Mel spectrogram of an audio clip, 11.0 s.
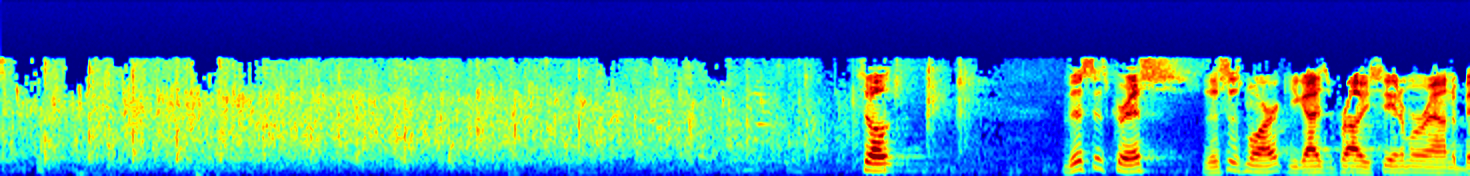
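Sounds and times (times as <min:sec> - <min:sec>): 
round of applause: 0:00.0 - 0:06.6
speech: 0:06.4 - 0:06.8, 0:08.0 - 0:11.0.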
